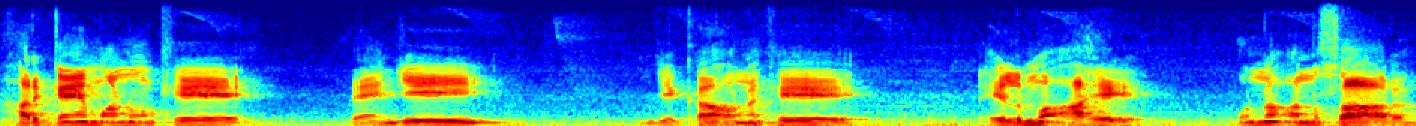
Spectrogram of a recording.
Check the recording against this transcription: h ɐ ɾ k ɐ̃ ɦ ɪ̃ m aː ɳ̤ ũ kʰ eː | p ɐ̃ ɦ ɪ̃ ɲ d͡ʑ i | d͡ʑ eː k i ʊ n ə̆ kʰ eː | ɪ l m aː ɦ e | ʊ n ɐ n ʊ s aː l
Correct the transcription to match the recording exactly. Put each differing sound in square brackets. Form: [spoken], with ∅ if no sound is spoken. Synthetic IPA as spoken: h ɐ ɾ k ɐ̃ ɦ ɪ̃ m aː ɳ̤ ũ kʰ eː | p ɐ̃ ɦ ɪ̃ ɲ d͡ʑ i | d͡ʑ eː k [a] ʊ n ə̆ kʰ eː | ɪ l m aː ɦ e | ʊ n ɐ n ʊ s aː [ɾ]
